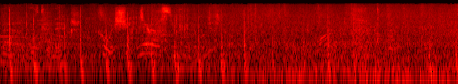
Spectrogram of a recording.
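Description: Footsteps run quickly across a wooden deck.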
